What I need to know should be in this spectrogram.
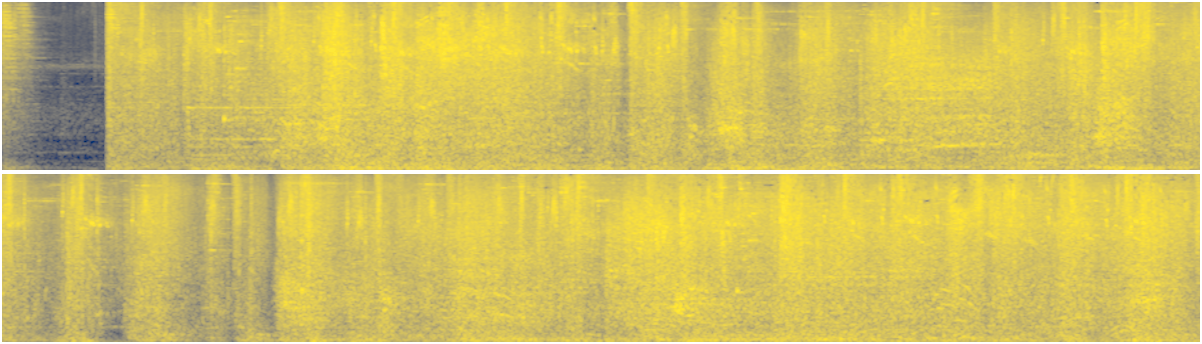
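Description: Video game spell effects crackle and boom during a fight.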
